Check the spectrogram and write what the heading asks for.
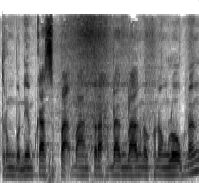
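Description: A man preaching in Khmer, his voice held at a fairly even pitch, with a brief hiss about half a second in.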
